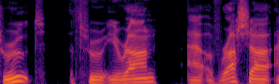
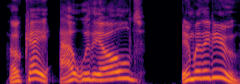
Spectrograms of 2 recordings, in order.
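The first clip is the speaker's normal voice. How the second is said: mock announcement; 12 semitones higher, 5 dB louder than usual. British and Soviets quoted toppling shah.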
